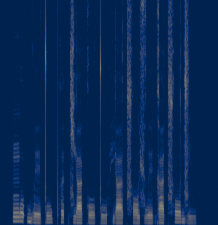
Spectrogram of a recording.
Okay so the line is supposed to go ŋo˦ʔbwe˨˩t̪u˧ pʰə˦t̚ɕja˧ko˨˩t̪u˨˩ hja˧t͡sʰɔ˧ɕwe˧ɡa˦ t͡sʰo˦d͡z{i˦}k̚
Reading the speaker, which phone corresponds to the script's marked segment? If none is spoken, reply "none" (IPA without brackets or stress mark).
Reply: i˨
